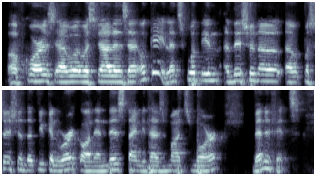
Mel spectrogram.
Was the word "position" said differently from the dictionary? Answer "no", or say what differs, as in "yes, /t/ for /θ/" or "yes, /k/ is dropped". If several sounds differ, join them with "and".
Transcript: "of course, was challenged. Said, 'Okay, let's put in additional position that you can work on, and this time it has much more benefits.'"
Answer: yes, /s/ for /z/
